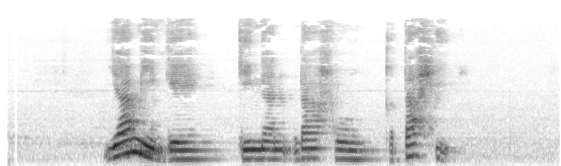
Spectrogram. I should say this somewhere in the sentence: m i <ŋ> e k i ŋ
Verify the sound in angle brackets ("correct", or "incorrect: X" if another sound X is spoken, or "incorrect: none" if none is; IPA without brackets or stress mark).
incorrect: ɡ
